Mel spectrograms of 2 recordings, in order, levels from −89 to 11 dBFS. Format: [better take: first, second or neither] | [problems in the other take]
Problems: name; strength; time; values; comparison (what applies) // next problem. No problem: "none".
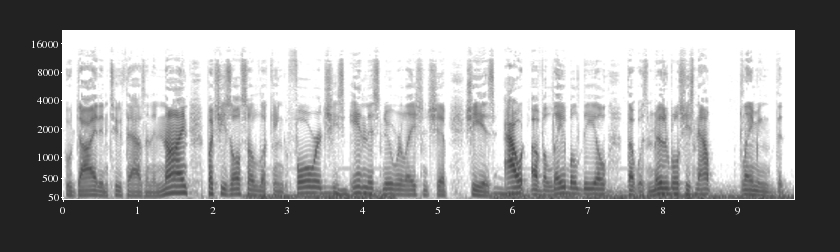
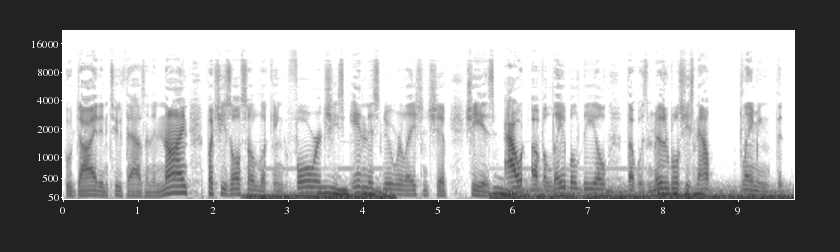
first | low rumble; loud; from 2.5 to 4.5 s and from 5.5 s on; 8 dB below the speech; faint in the first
